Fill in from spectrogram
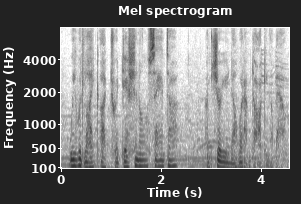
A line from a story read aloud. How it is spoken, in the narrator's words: a woman whispered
